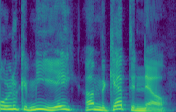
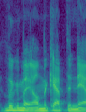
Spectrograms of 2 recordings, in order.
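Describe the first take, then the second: First: It is said in a Canadian accent. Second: It is said in a plain accent.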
